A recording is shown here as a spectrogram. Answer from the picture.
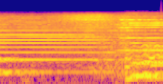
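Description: Kamancha and viola holding a sustained bowed note that fades about a second and a half in; a new, lower note with vibrato comes in near the end.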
